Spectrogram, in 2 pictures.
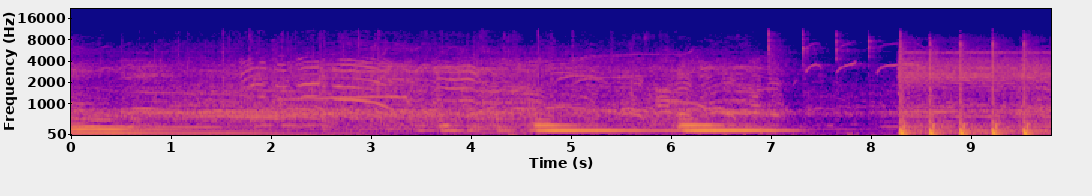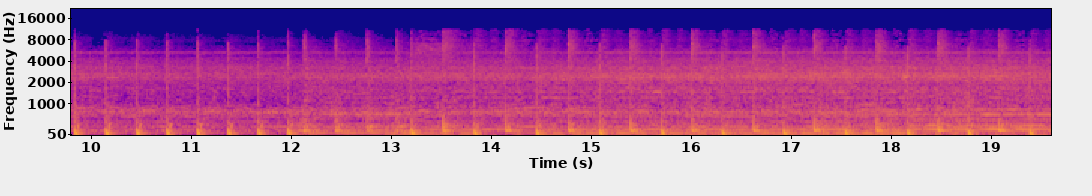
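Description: Live rock concert between songs: crowd whistling and cheering over a few held guitar notes. About eight seconds in a drum kit starts a steady beat, about two strokes a second, and the band comes in behind it.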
